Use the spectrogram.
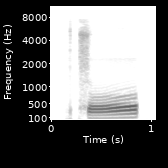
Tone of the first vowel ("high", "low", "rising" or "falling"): rising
